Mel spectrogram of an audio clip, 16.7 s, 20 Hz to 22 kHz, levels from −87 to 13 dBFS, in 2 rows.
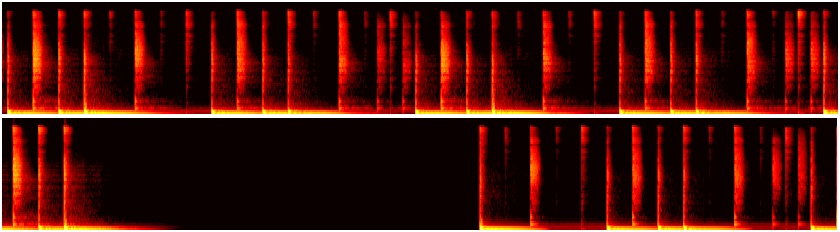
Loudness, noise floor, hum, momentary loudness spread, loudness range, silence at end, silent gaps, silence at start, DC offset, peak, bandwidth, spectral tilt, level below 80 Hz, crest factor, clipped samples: -20 LUFS; -59 dBFS; none; 21 LU; 5 LU; 0 s; 10.21-13.13 s; 0.05 s; under 0.1%; 0 dBFS; 15.5 kHz; -4.5 dB/octave; -20 dBFS; 20 dB; under 0.1%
